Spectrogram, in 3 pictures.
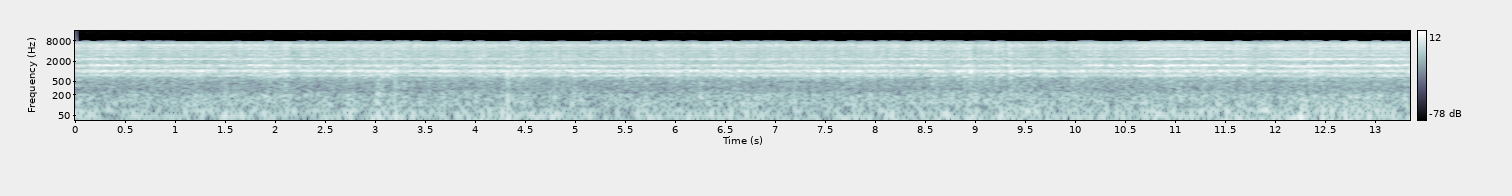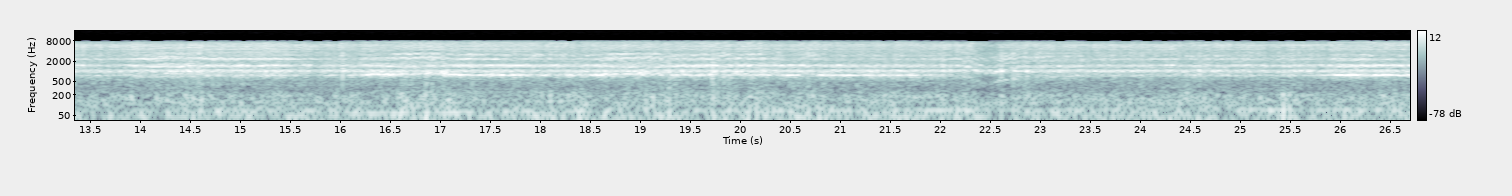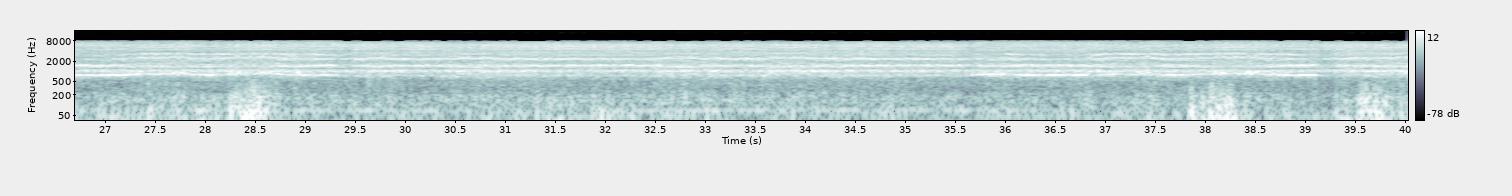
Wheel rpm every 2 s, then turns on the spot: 200, 200, 200, 200, 200, 190, 200, 200, 200, 200, 190, 170, 190, 200, 200, 200, 200, 200, 200, 200.
none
